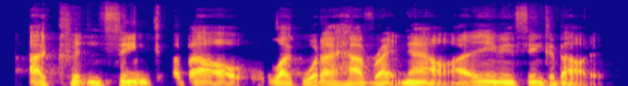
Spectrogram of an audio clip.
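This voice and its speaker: A man with an American accent has an unremarkable speaking voice, fairly low in pitch, with ordinary pitch variation. The sound is dry and close with no echo, on a very clean recording with a silent background. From Texas. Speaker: acupuncturist and practice owner. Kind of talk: interview conversation.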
